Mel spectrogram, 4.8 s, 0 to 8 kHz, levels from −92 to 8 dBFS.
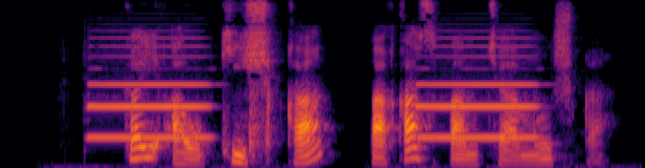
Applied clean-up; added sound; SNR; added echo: none; Wind instrument, woodwind instrument; 3 dB; none.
